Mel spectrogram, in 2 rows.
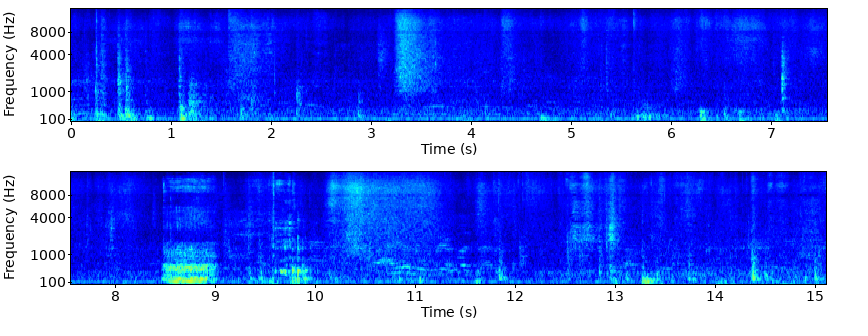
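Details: Saint Bernard/Newfoundland cross puppies, seven weeks old, from Grace and Smokey's December 2013 litter, indoors: low rumbling growly noises amid scuffling, one loud rough burst midway, scattered thumps and a steady low hum in the room.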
